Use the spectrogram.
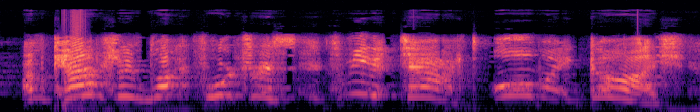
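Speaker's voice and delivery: high, loud gamer panic; alarmed outcry. Real, not acted. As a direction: cry out as the attack hits. Suddenly attacked in the game.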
